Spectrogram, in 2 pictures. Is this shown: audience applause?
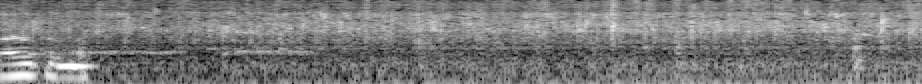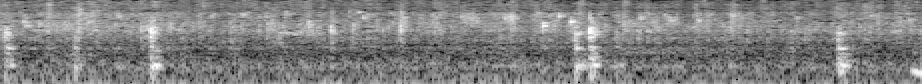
no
